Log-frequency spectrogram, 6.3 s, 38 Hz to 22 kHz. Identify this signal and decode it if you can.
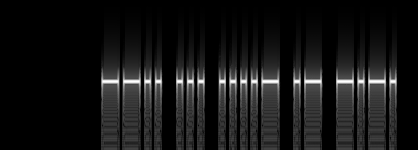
Morse code, heard as a keyed tone, about 15 wpm, 700 Hz. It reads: ZS4AC
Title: DXCC-100 Call Signs - 5 Characters - Repeated 2x - 15wpm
